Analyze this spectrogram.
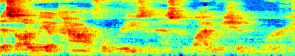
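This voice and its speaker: A man's voice comes with audible room echo. Noticeable background noise is also present. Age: 60s. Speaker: minister. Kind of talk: sermon. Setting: church.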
